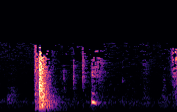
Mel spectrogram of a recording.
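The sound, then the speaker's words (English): A door swings shut behind someone leaving, with a loud, resonant thud that rings briefly, followed by a smaller click about a second later, then quiet low background noise. “The minute you closed the door behind you, it was awful.”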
